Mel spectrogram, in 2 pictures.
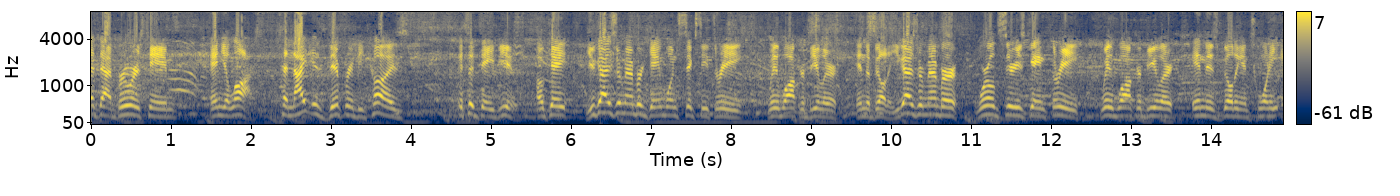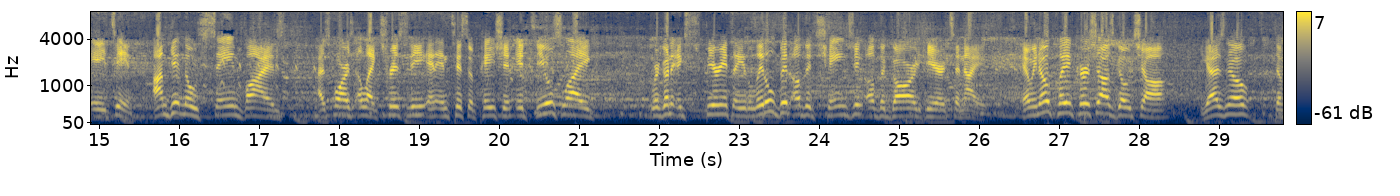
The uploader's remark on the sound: Live From Dodger Stadium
